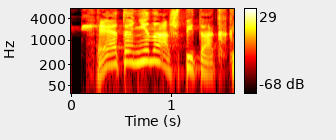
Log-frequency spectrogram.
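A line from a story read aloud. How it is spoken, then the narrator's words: Shouting. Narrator (Russian): кричал Модест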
